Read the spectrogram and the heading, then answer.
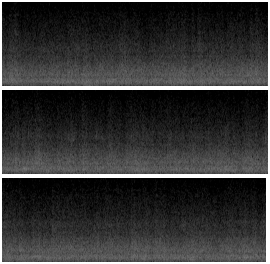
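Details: Steady broadband rumble and hiss like a passing train, with no animal voice heard.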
